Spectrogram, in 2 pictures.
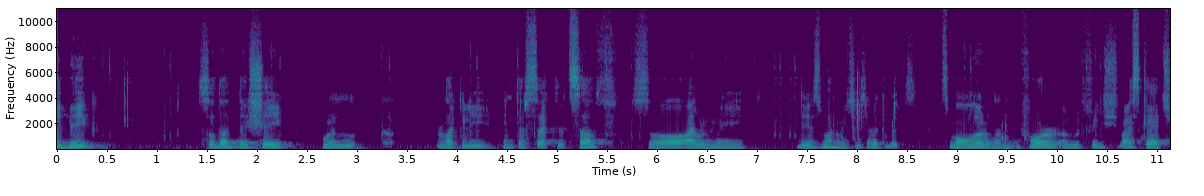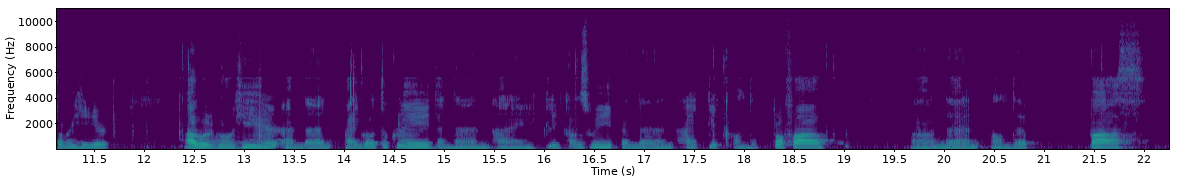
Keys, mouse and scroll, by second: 0.1 click, 1.8 click, 6.8 click, 8.1 Escape, 9.9 click, 12.0 click, 12.3 middle click, 13.7 click, 15.9 click, 17.4 click, 18.5 click, 21.1 click.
